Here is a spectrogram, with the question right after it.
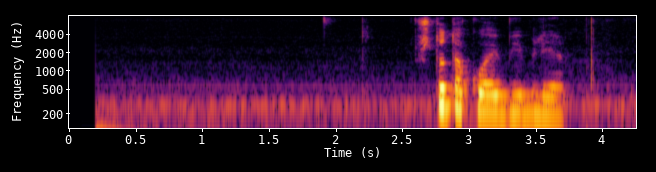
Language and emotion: Russian, neutral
